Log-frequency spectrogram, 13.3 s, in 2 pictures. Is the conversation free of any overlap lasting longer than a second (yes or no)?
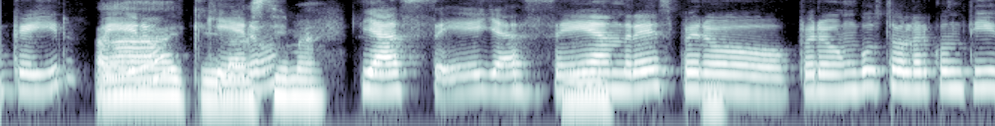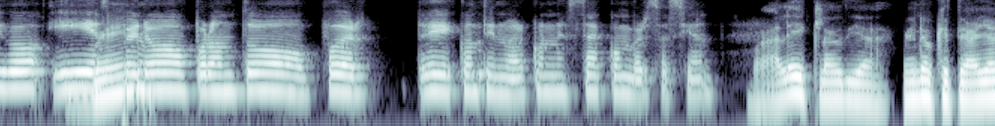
no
